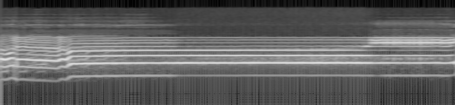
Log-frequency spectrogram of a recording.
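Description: A singer's voice holding one long note in a Mien song, rising slightly about a second in and then sustained at a steady pitch for about five seconds.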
